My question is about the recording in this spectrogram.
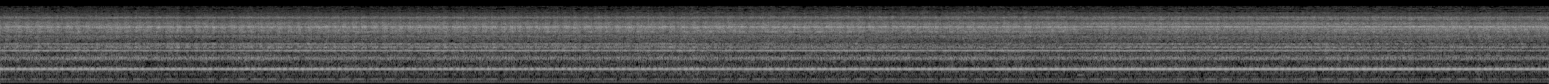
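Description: CNC milling machine running with a steady high-pitched whine made of several constant tones, unchanging throughout.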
